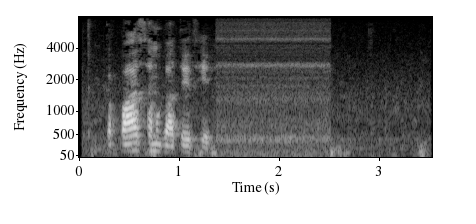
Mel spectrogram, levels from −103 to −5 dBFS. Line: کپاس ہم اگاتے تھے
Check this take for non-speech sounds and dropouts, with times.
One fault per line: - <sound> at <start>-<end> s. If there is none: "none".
none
